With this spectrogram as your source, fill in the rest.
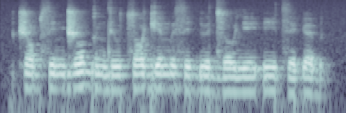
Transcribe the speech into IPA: t͡ʃ ɔ b s i n d͡ʒ o ɡ ɵ n d ɨ u̯ t͡s ɔ ɡʲ ɛ m ɨ s i ɠ ɨ d͡z o u̯ lʲ e i̯ ʔ i t͡s e ɠ ɛ b

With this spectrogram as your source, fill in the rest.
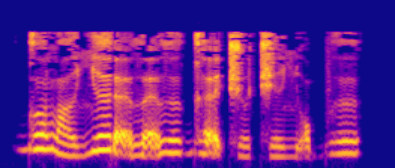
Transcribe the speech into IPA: ɡ ɵ˥ lˠ ɜ˩ ʎ ɛ˥ ɾ ɛ̰˩ ð ɛ̰˥ ð ø˥ ɡʱ ɛ̰˥ t͡ʃ ɵ˩ t͡ʃ e˩ ʎ ɔ̰˩ bʱ ø˥

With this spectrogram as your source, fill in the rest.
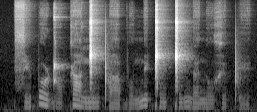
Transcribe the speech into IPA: s ɪ˨˦ p o˦˨ ɖ ɔ˨ k a˦˨ ŋ͡ǁ ɪ˨ pʼ a˨ b o˨ n̪ ɪ˦ ǁ ɘ˨ ǁ ɪ˨˦ ŋ ɜ˨ n o˨ x ɘ˨ pʼ ɪ˨

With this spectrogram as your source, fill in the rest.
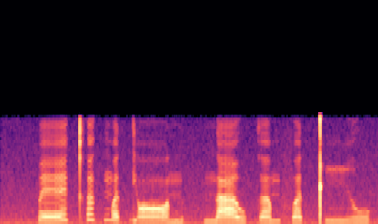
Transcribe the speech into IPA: p ɛː˨˥ kʰ ɐ˥ k̚ m ɐ˧ t̚ j ɔː˨˩ n | n̪ aː˨ w k ɐ˨˧ m f ɐ˨ t̚ kʰ iː˨ w

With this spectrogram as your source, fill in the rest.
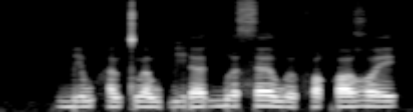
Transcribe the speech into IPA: ɡ͡b e w h a tʷ a w ɓ i ɾ ɜ ɡ͡b ɤ s ɜ w ʊ f ʊ qʷ ɤ ʁʷ e

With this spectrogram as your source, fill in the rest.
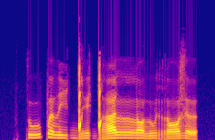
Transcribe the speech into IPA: t̪ u p ə ð i ɡ͡ǃ e ɡ͡ǃ a lː ɔ ð u r ɔ z ə

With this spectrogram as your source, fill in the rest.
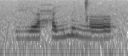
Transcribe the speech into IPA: vʲ ɜ ħ i m ɪ ŋ͡ǀ ʌ

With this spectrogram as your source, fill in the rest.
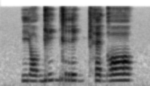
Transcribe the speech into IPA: j ɔ ɡ i ɡ r i ɡ ʈʰ ɛ ɡ ɔ

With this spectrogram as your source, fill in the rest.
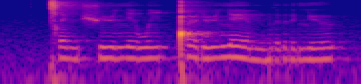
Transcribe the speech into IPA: ǀ e n ʃ y l i w i ǃ ø ɾ y l e m b ɯ r lʲ ɯ

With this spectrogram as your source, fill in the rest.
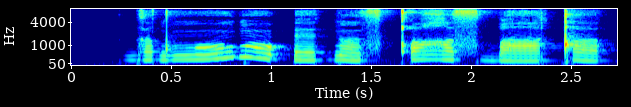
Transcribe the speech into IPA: ɡ ɐ d ŋ ɔ̃ ɠ ɔ̃ ʔ ɪ ɠ ɐ̃ s qʼ ɪ ʁ ə s ɓ a ǃ ɐ

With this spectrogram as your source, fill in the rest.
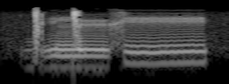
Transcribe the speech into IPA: ɡ͡ǀ i ŋ͡ǀ yː x iː

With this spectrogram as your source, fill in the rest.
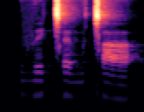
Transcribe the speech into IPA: v e ǀ ɛ v ɯ ǀ a

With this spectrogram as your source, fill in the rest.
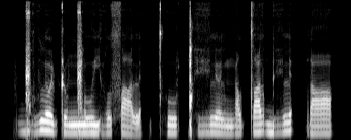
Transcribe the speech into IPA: ɡ͡ǁ ṳ l o l ʈ u ŋ͡ǁ u j ṳ l sˤ æ l | t̪ʰ u ǃʰ e̤ l ø l ŋ ɯ l tˤ ø l ɡ͡b e̤ l | ɾ ɑ

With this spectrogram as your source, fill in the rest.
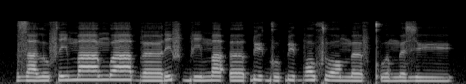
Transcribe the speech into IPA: z a˨ l u˨ f ɾ i˧ m aː˦ ŋʷ aː˦ b œː˨ ɾ i˦ f b i˨ m a˦ ʔ əː˧ ɓ y˦ ɡ u˨ ɓ y˦ b ɔː˦ xʷ ɾ ɔː˧ m œː˨ f kʷʼ əː˨ m ø˨ z yː˨

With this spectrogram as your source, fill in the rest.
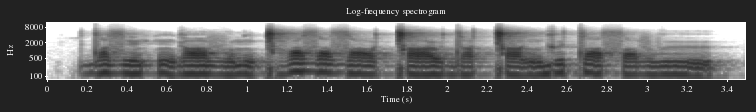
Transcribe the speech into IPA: dˤ y z ẽ k ŋ ɡ ɑ v o m ɡ͡ǀ ɑ zˤ i zˤ ɑ o̯ ǀ ɑ o̯ d ɑ ǀ ɑ ŋ ɡ ɯ t æ sˤ ɯ v ɯ

